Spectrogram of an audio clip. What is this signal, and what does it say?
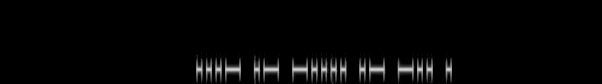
Morse code, heard as a keyed tone, about 25 wpm, 700 Hz. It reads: VA6ADE
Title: DXCC-100 Call Signs - 6 Characters - Repeated 2x - 25wpm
